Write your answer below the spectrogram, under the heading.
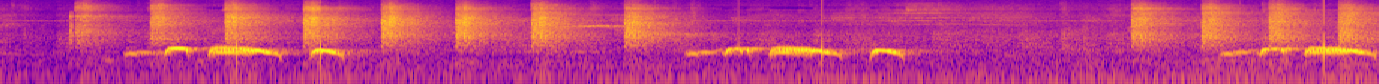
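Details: Spotted dove in the 'thổ' voice style, calling to provoke other doves. Three low, hollow coos, each with a stuttered opening and a falling end, spaced about four seconds apart, over steady rhythmic tapping or clapping sounds.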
